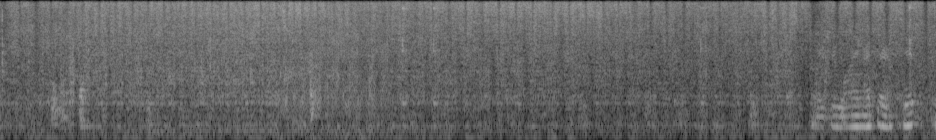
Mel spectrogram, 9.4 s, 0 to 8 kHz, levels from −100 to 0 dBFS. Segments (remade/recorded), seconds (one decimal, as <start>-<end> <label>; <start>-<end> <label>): 0.0-2.8 recorded; 2.8-3.9 remade; 3.9-9.4 recorded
